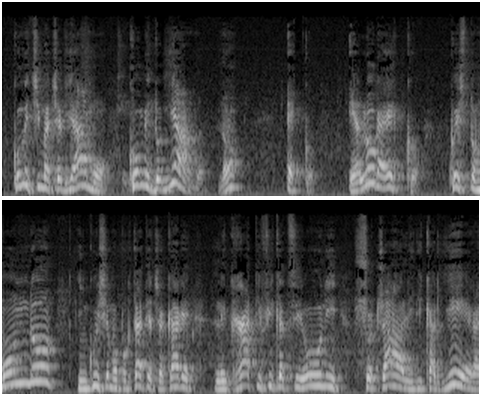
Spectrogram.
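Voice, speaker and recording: Higher-pitched man leading a Bible study. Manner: reflective, thinking aloud with frequent "eh?" and "no?". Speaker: Bible teacher.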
